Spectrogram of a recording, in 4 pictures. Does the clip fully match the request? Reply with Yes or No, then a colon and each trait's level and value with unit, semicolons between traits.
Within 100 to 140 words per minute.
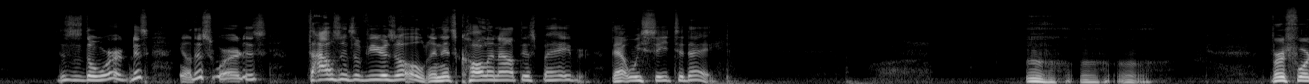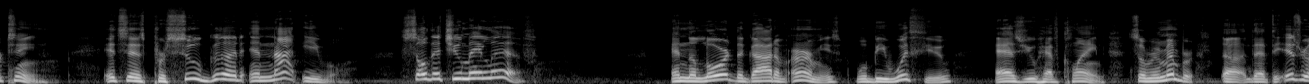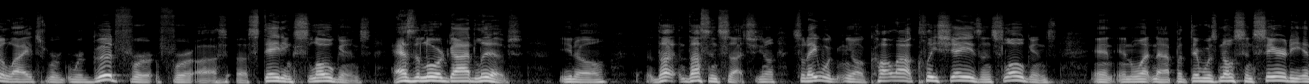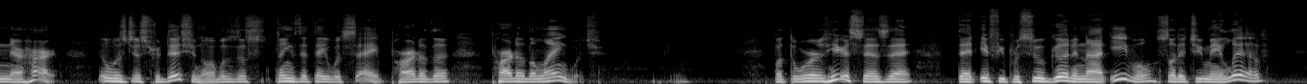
No: average, 165 wpm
